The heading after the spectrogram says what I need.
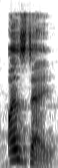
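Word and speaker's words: Wednesday: টিউসডে টিউসডে টিউসডে তারপরে আমরা এতদিন যেটা মারাত্মক ভুল করতাম বলতাম ওয়েটনেস ডে ওয়েটনেস ডে ওয়েটনেস টোটালি রং তাহলে কি হবে Weil's Weil's day ডব্লিউসডে ওয়েন্সডে ওয়েন্সডে তারপর হলো থার্সডে থার্সডে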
